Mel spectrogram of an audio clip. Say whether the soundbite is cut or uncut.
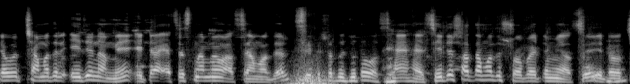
cut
